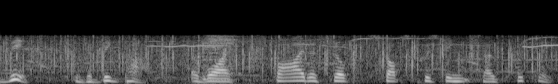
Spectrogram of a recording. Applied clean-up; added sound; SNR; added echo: none; Gong + Applause; 5 dB; none.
